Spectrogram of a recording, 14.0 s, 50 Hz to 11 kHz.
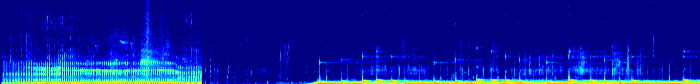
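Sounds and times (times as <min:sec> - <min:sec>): big cat growling: 0:00.0 - 0:04.1
music with heavy bass: 0:06.4 - 0:14.0.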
